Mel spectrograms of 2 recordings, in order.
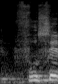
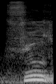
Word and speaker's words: fuse: FUSE फूसे ना बोल करके हम फ्यूज़ बोलेंगे।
